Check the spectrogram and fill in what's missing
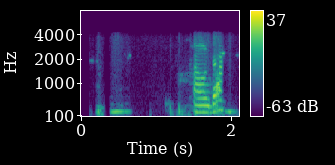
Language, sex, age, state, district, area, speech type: Kannada, female, 45-60, Karnataka, Davanagere, rural, conversation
